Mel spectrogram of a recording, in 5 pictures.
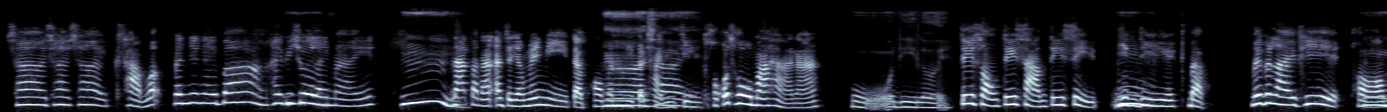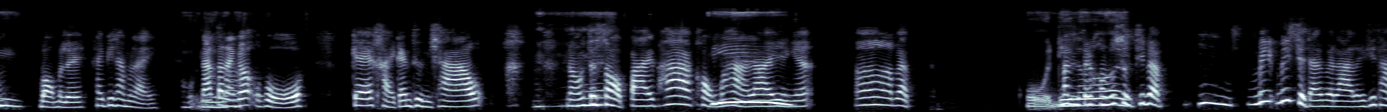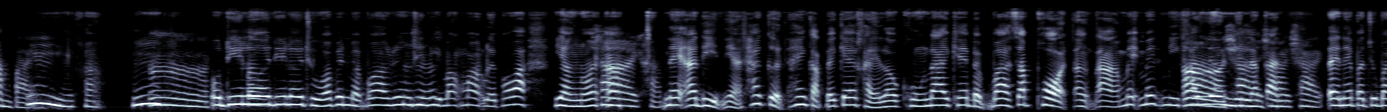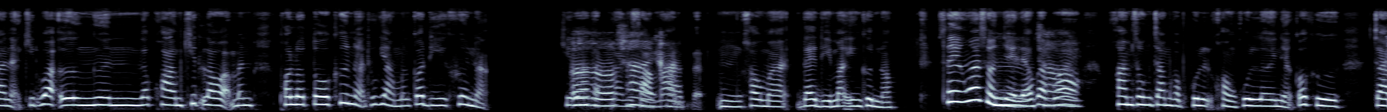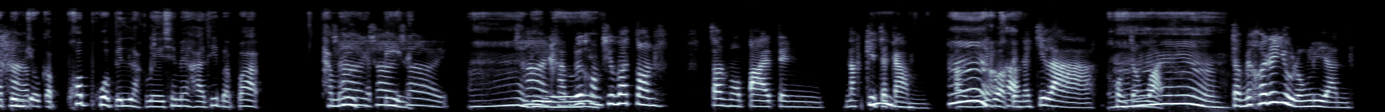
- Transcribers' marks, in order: other animal sound; other background noise; chuckle; tsk; "แค่" said as "คั่น"; tapping; chuckle
- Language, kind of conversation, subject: Thai, unstructured, คุณจำความทรงจำวัยเด็กที่ทำให้คุณยิ้มได้ไหม?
